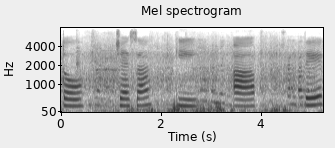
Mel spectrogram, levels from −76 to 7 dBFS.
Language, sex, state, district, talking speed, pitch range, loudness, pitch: Hindi, female, Chandigarh, Chandigarh, 55 wpm, 230-265 Hz, -17 LUFS, 240 Hz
